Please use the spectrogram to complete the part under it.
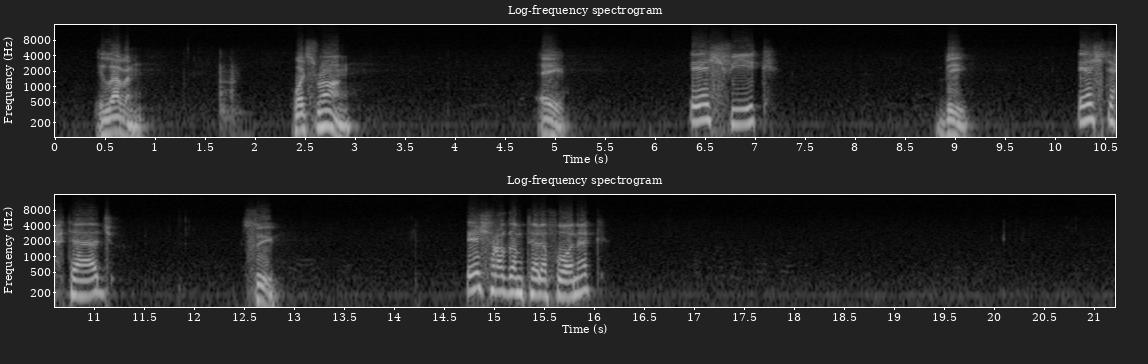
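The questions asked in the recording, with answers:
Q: What's wrong?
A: A: إيش فيك؟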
